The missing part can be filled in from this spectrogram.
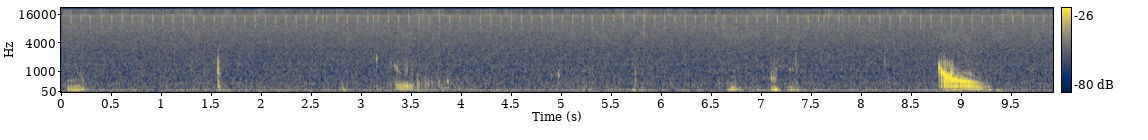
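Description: Scattered gurgles and a drawn-out low growl against a quiet background; ordinary stomach growling from gas and fluid moving through the gut.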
